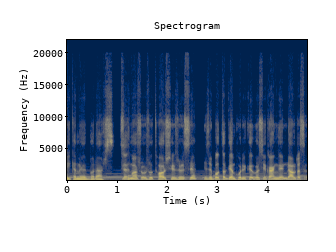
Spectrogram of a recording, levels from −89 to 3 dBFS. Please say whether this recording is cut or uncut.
cut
